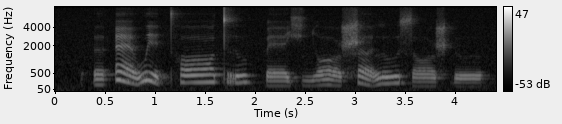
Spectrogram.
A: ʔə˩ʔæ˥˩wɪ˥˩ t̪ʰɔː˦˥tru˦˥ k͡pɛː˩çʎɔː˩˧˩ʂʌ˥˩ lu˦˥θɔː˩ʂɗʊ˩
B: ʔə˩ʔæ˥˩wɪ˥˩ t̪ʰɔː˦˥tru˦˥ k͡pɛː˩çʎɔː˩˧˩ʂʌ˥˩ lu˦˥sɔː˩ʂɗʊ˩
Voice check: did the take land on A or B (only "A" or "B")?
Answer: B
